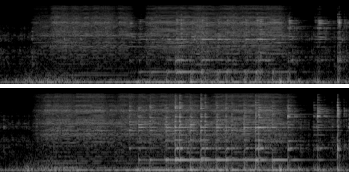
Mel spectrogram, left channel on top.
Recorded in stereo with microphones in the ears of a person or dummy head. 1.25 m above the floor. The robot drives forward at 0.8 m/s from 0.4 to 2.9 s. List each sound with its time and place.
1.3 s tapping: 45° right (ahead or behind), 1.4 m; by 3.4 s 35° right (ahead or behind), 1.7 m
